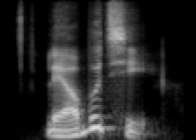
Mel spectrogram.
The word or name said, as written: liao3 bu5 qi3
